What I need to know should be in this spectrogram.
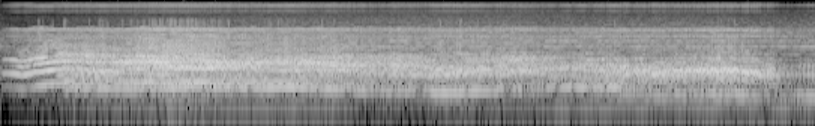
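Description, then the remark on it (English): A deep, sustained roar comes through a forest, rumbling loudly for several seconds, with a harsh growling texture that wavers in pitch before tapering off at the end. “maybe it's your bear senses, maybe it's something like that, but you hear a roar coming through the forest.”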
